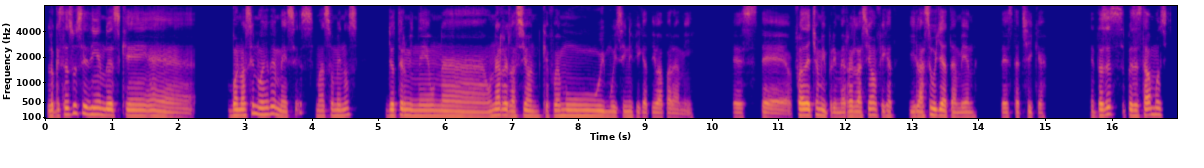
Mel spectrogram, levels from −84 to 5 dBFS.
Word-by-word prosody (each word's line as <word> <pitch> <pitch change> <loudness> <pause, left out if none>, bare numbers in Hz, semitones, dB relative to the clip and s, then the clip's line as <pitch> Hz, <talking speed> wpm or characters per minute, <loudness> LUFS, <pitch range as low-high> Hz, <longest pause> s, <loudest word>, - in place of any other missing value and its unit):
lo 140 +1 +1
que - - -3
está 170 +4 +2
sucediendo 175 -4 +3
es 150 0 +3
que, 150 - -3 0.9
eh, - - -16 0.5
bueno, 150 +2 +3
hace 155 +6 +2
9 175 +1 +2
meses, 135 - -2
más 135 0 -1
o - - 0
menos, 150 +4 -2 0.4
yo 150 +1 +3
terminé 140 -2 +1
una 130 -3 0
una 145 +6 +2
relación, 135 -2 +2
que 140 +1 -6
fue 140 +2 0
muy, 140 -2 +2
muy 125 0 -3
significativa 120 -2 -4
para 110 -2 -6
mí, 90 -3 -13 0.6
este, 110 -3 -3
fue, 155 -1 +6
de 155 - +9
hecho, 150 +3 -1
mi 145 -3 +1
primer 115 0 -4
relación, 130 +5 0
fíjate, 135 -2 -5 0.2
y 125 0 -5
la 125 -1 +2
suya 150 0 +4
también, 120 0 -4 0.4
de 115 - -3
esta 115 +1 -5
chica, 115 -3 -7 0.7
entonces, 150 +5 +1
pues, 150 -1 +2
estábamos, 160 +3 +1
140 Hz, 155 wpm, -23 LUFS, 125-150 Hz, 0.9 s, de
